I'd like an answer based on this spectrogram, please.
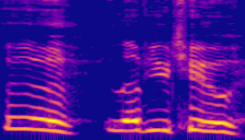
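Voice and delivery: slow, drowsy words through a yawn. A narrator's reading. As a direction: say it mid-yawn. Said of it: "I replied with a yawn".

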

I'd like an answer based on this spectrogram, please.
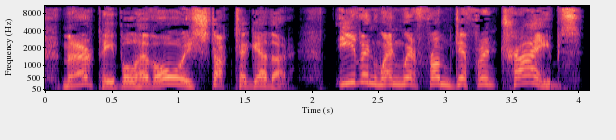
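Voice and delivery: demanding. A narrator's reading. Phineas rebukes one of his people, demanding. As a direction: protest forcefully, pitched well up. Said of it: "Phineas demanded".

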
